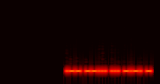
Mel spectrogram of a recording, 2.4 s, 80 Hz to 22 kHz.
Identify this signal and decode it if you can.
Morse code, heard as a keyed tone, about 51 wpm, 700 Hz. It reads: W7SCT
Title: USA Call Signs - 5 Characters - 50wpm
